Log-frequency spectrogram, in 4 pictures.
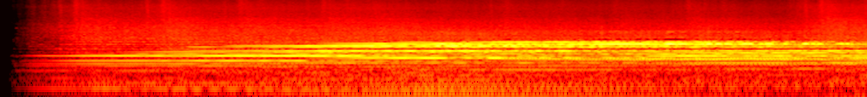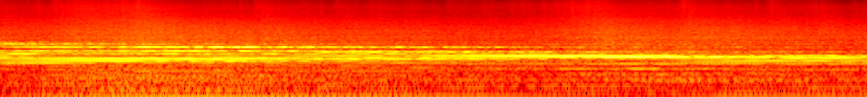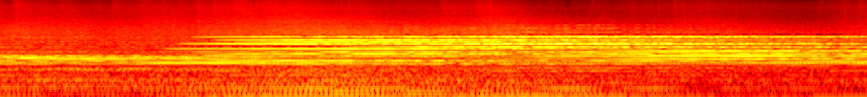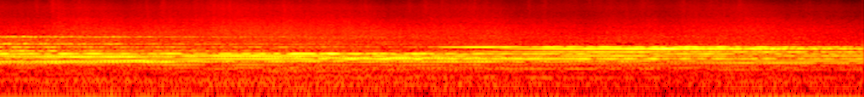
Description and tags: Relax Ambient Sea Music Short
Relax Ambient Sea Music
